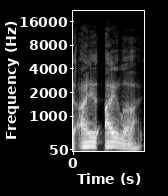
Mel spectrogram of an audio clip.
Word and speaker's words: Islay: I went to Islay, it's pronounced. I always pronounced it Islay before I went to the island and got told off by the locals.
